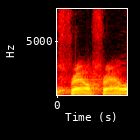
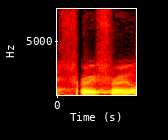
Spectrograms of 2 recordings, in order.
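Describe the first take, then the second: First: "[name]" said to rhyme with "cow cow"; pronounced "frow frow". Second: "[name]" said to rhyme with "who who"; pronounced "froo froo". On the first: Guest unsure of a band's name, "[name]" said as "frow frow". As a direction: say "[name]" with an ow sound, slowly. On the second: Guest unsure of a band's name, "[name]" said as "froo froo". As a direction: say "[name]" with an oo sound, slowly. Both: Shown as a demonstration. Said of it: "I've never known if it's".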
